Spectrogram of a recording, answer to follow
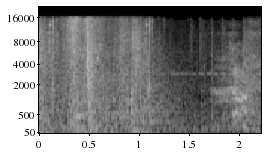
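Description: Dramatic background music under a staged sword-and-fist fight, with several sharp hit effects in the first second and short shouts or grunts from the fighters.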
